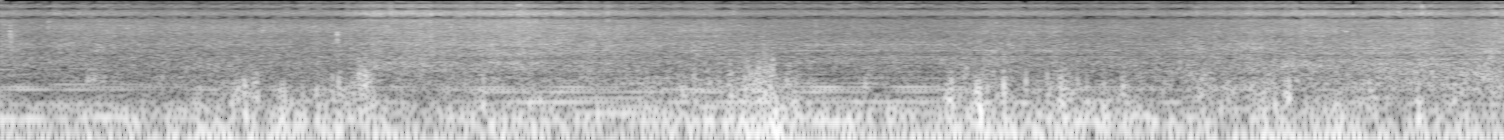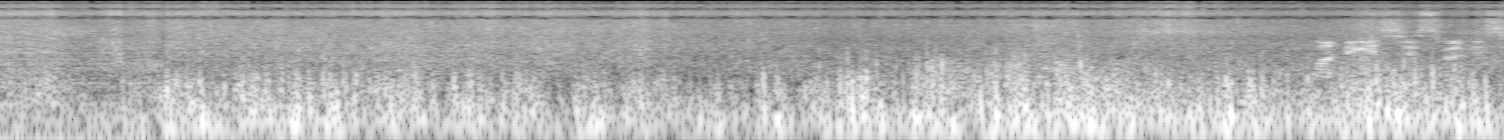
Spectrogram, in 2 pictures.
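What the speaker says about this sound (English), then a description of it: "there's a lot of wind coming through this channel here." Strong gusty wind buffeting a sailboat crossing the Atlantic, roaring across the microphone with water sloshing against the hull, loud and continuous with surges in the later half, no talk.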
